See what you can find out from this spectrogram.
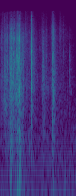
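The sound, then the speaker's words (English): Paper crinkling and rustling as a single piece is handled: a few short, dry, crackly bursts over a second and a half, fairly faint, with no voices. “Look at this piece of paper.”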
